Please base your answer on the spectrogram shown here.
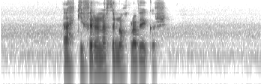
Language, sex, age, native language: Icelandic, male, 20-29, Vietnamese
